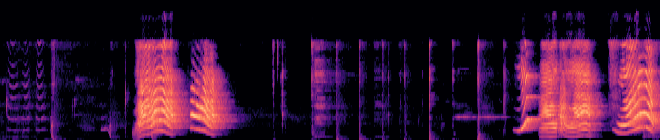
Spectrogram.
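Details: Pet parrot indoors imitating speech, two loud harmonic phrases of rising and falling syllables, each about a second long, separated by scattered soft clicks and taps.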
